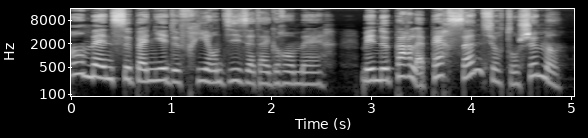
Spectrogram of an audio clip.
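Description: A woman voicing a caring mother in a storybook reading, giving plain, gentle instructions. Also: on the high side, lively intonation, normal speed, slight background noise, close to an everyday voice. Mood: instructing.

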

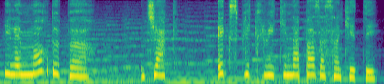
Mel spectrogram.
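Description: A woman voicing a gentle, kind young woman in a storybook reading, in a soft, lifted voice. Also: sits high, measured pace, faint music behind, voice pushed up.

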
